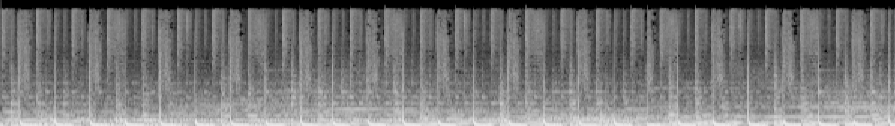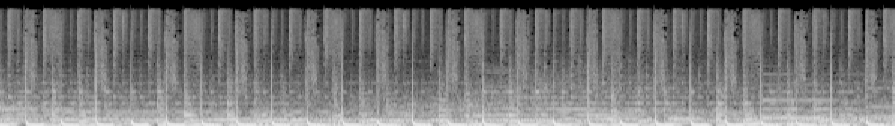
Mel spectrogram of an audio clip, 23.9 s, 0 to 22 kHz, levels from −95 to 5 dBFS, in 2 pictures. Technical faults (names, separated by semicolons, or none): dropped buffer (overrun)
